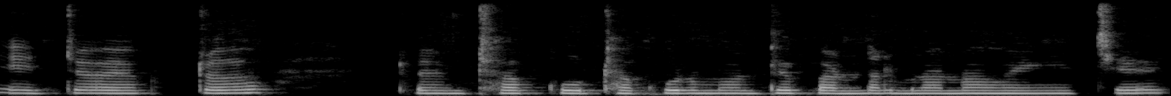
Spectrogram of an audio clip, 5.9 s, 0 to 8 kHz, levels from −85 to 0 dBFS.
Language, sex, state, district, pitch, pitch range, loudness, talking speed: Bengali, female, West Bengal, Malda, 240 Hz, 235-250 Hz, -29 LUFS, 80 wpm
